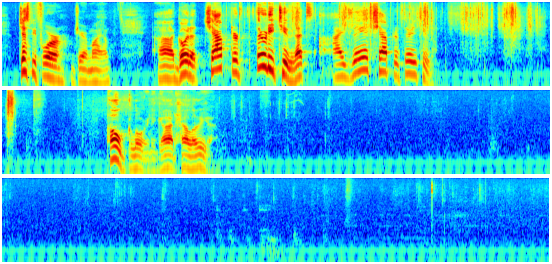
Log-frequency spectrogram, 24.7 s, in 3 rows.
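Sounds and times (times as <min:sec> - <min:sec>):
speech: 0:00.2 - 0:06.6, 0:09.8 - 0:11.5
pages of books turning: 0:03.4 - 0:08.9.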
